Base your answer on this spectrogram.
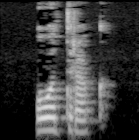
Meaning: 1. boy, adolescent (7–12 years old) 2. junior retainer, soldier (in a medieval prince's armed retinue)
- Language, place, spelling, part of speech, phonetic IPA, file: Russian, Saint Petersburg, отрок, noun, [ˈotrək], LL-Q7737 (rus)-отрок.wav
